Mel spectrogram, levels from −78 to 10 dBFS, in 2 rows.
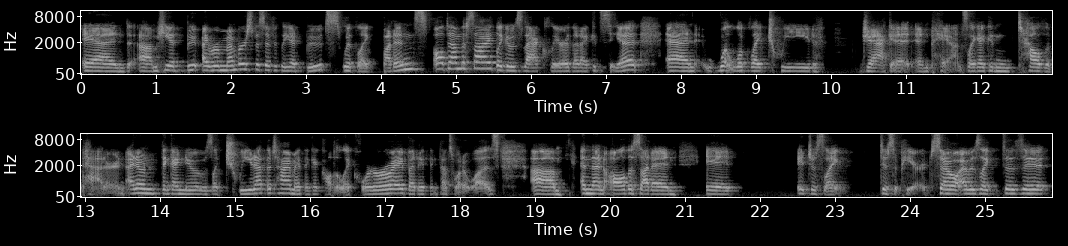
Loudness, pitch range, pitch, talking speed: -21 LUFS, 185-220 Hz, 195 Hz, 200 wpm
